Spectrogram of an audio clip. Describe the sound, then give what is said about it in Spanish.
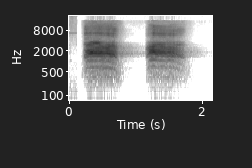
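A potoo bird gives two harsh, drawn-out calls at night in the La Isla neighbourhood, each about half a second long with a short pause between them. The calls are fairly loud, with no talking or other sound. “y ha escuchado, incluso, el graznido estremecedor del pájaro pollo.”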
